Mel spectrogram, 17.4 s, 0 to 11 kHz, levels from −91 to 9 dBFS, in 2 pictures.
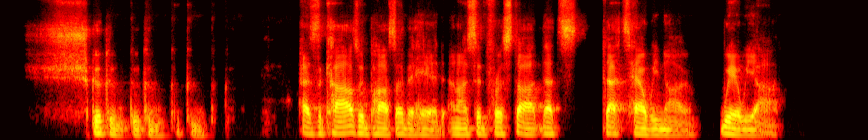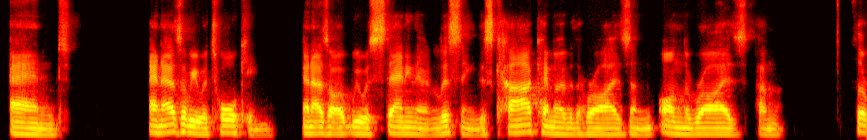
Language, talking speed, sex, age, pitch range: English, 160 wpm, male, 30-49, 95-120 Hz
